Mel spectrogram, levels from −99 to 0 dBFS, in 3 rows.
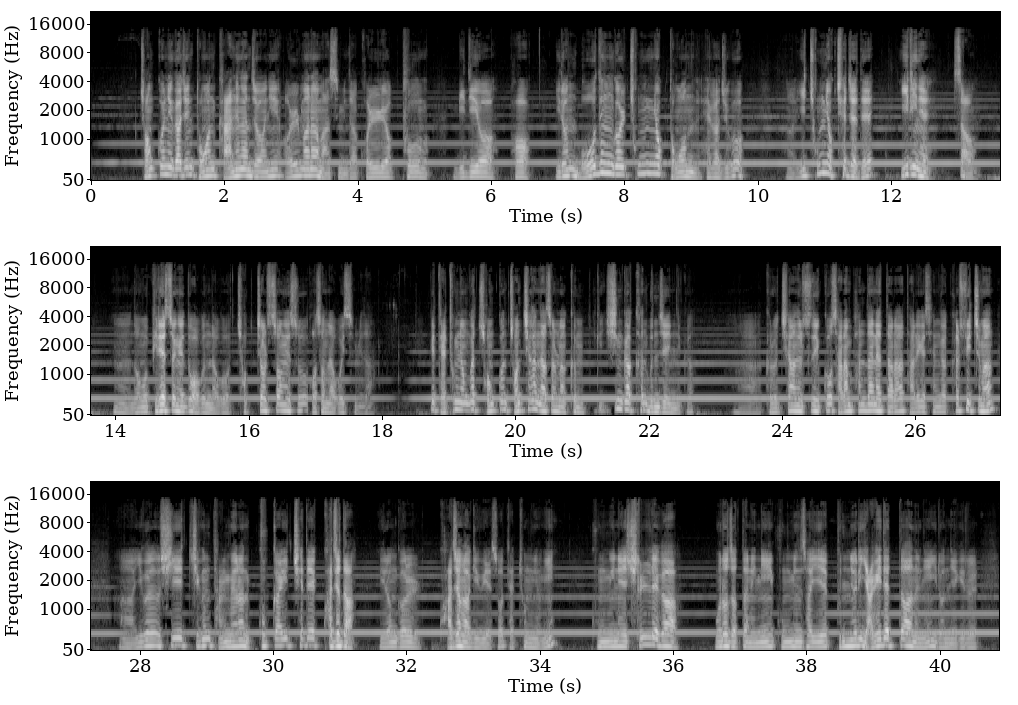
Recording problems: background music; noticeable; throughout; 15 dB below the speech

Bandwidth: 14.5 kHz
